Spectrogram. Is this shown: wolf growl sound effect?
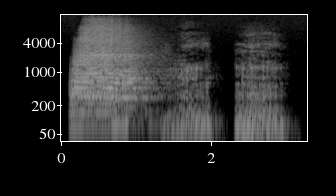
yes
